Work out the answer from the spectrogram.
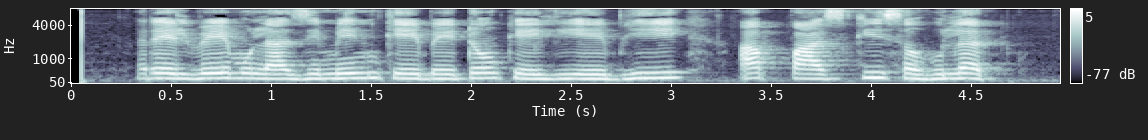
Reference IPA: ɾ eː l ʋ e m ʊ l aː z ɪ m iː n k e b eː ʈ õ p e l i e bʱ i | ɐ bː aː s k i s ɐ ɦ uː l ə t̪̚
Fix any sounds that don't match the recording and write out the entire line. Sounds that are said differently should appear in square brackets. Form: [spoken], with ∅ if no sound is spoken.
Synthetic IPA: ɾ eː l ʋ e m ʊ l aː z ɪ m iː n k e b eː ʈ õ [k] e l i e bʱ i | ɐ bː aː s k i s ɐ ɦ uː l ə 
